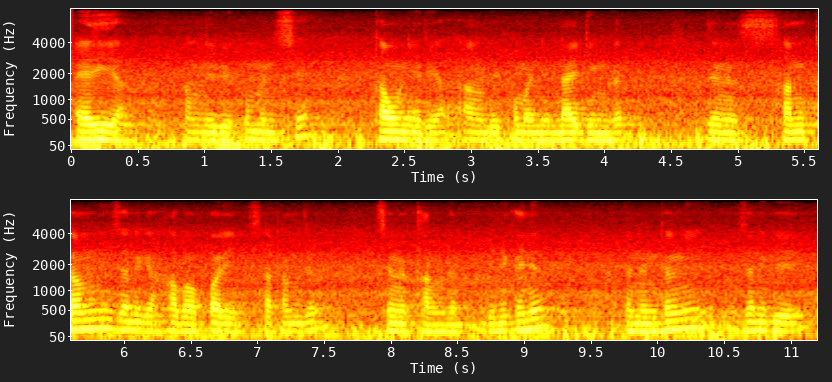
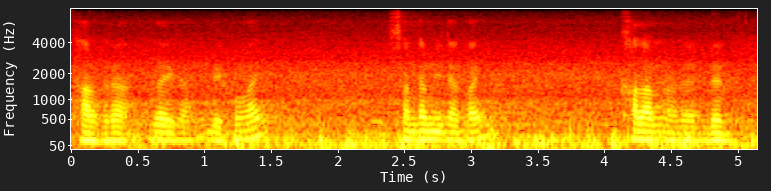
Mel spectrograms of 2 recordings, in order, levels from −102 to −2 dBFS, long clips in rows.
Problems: low volume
